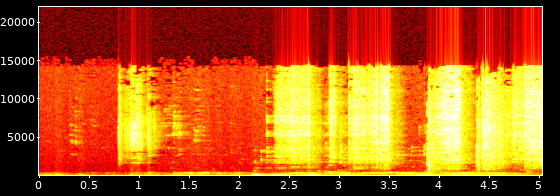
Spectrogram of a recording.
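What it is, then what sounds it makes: Sand-cement ball being shaved. A round, solid sand-cement ball held in the palm is shaved with a steel knife blade. Bursts of bright, gritty scraping rasp in uneven strokes over a steady low rumble, growing louder and denser in the second half.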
